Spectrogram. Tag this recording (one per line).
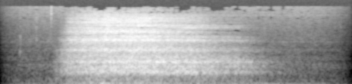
breathe
exhale
people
